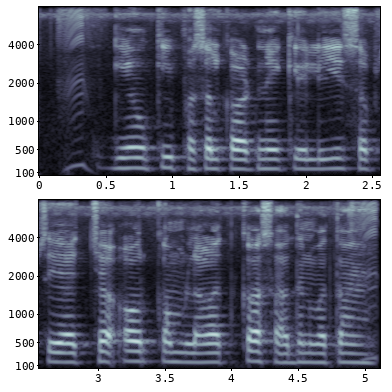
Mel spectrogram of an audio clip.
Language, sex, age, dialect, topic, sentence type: Hindi, male, 25-30, Awadhi Bundeli, agriculture, question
